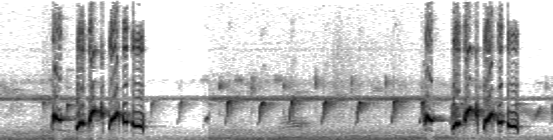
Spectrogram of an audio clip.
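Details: Red-whiskered bulbul singing in competition style for bird training: two bursts of rapid twisting whistled notes framing a series of softer, evenly spaced short chirps, over a steady high-pitched hum.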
